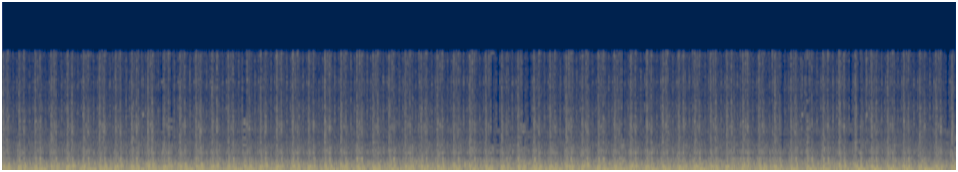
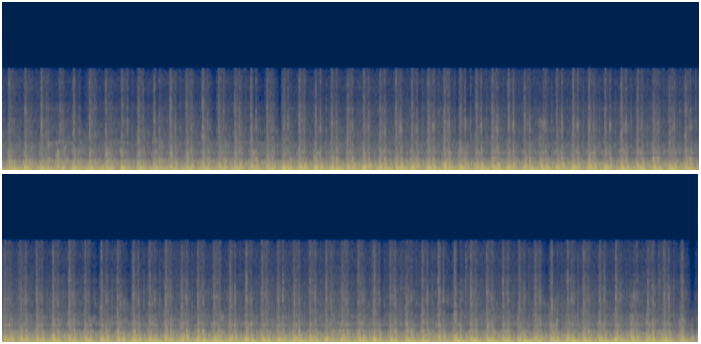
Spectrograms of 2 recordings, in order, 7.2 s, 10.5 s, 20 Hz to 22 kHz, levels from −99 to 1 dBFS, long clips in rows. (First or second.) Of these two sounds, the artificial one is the second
